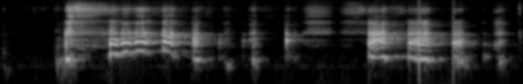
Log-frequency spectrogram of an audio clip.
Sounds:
Laughter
